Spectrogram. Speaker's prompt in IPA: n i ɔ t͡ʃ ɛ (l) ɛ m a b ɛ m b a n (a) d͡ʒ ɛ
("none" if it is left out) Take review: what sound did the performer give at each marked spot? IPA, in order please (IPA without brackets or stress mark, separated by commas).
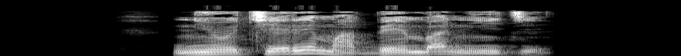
ɾ, i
